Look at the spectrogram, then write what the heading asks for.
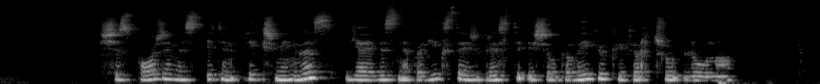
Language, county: Lithuanian, Klaipėda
